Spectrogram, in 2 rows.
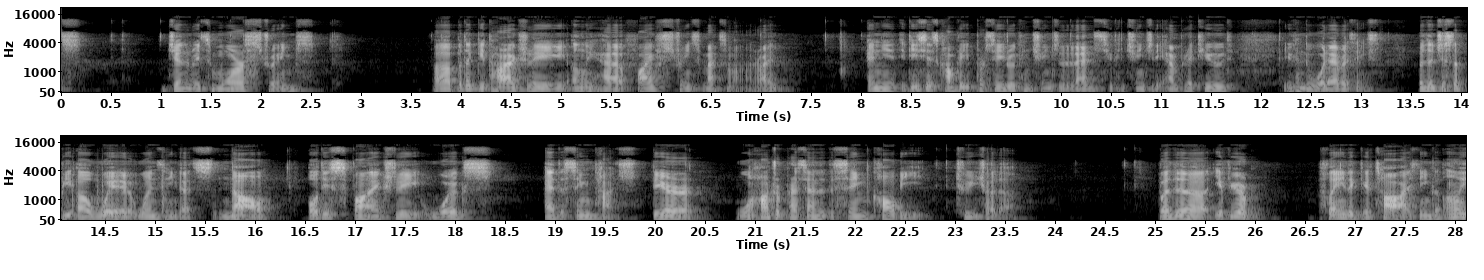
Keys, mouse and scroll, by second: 0.5-3.5 drag, 3.7-13.2 drag, 13.8-16.8 middle drag, 16.9 click, 17.4-17.8 drag, 20.2 click, 22.8 click, 23.3 click.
